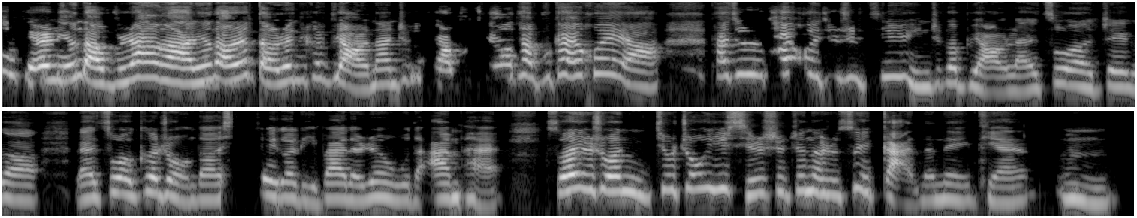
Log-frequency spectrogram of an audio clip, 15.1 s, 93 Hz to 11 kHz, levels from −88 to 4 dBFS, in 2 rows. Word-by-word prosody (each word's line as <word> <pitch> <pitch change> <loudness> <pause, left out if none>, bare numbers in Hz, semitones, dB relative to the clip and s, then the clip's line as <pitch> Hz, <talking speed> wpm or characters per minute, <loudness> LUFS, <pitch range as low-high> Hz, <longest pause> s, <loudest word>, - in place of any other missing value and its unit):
但 285 +2 +6
是 310 - +10
领 315 +1 +1
导 280 -7 +10
不 270 0 -9
让 350 +2 +6
啊， 285 -2 +9
领 295 +3 +3
导 315 -2 +7
就 360 - +6
等 270 - +3
着 300 - +4
你 310 0 -10
这 345 - -8
个 345 - -9
表 205 -8 +4
呢， 260 +2 -1
这 315 - -12
个 355 - -14
表 355 - -32 0.2
不 320 +1 -8
交， 400 - +4
他 - - -8
不 350 - -13
开 395 0 +4
会 425 0 -2
呀， 240 -6 +1 0.4
他 375 -1 -1
就 - - -11
是 420 - -3 0.2
开 420 - +5
会， 415 -3 -6
就 - - -18
是 350 -2 -9
基 370 +6 -12
于 305 -8 -6
你 230 - -6
这 255 - -14
个 280 -1 -3
表 235 -5 -5
儿 185 0 -5
来 195 +1 -9
做 245 -1 -5
这 230 +2 -7
个 200 -3 -7 0.2
来 205 +2 -6
做 260 +2 -2
各 270 +4 -1
种 210 -7 -6
的 195 -1 -7 0.3
这 245 -3 -2
个 215 0 -6
礼 185 -4 -14
拜 205 +4 -4
的 190 -1 -6
任 215 -1 -7
务 195 - -12
的 185 - -13
安 205 +1 -3
排， 205 -1 -8 0.3
所 290 +3 +5
以 315 -1 -1
说 290 -2 +3
你 275 -5 -2
就 310 +7 -7
周 320 +2 -6
一 320 0 -2
其 245 -6 -4
实 260 - -6
是 280 +1 -7
真 290 +5 -6
的 275 - -2
是 245 -2 -7
最 285 +5 -5
赶 235 - 0
的 190 0 -13
那 200 0 -9
一 - - -18
天， 185 +2 -11 0.2
嗯。 185 -5 -8
265 Hz, 320 characters per minute, -20 LUFS, 210-315 Hz, 0.4 s, 是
